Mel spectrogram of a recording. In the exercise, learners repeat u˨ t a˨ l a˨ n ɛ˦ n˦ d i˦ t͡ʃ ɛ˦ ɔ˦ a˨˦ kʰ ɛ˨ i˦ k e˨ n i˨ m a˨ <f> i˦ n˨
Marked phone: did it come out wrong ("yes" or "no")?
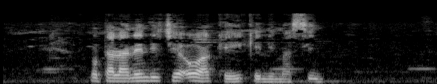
yes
